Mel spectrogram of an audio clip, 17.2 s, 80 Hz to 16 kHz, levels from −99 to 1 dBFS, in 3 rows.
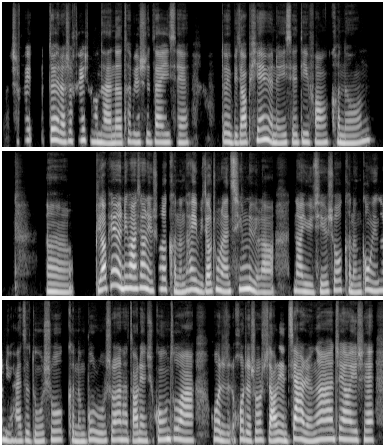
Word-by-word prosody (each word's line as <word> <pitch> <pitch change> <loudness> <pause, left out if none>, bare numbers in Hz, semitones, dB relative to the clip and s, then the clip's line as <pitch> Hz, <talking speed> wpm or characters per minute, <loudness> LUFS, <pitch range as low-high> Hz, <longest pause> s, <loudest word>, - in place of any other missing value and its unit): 是 - - -10
非 260 0 -7 0.2
对 270 0 +3
了， 220 -3 +1
是 240 - -3
非 255 +2 -2
常 220 -4 -2
难 185 -2 +1
的， 195 0 0
特 225 - -7
别 205 -1 -3
是 215 +1 -5
在 210 0 -1
一 205 - -1
些 200 0 -5 0.5
对， 220 -1 -2
比 195 -1 -3
较 205 +1 +2
偏 265 +5 0
远 235 -7 +2
的 190 - -1
一 195 - -2
些 205 0 -3
地 210 +1 -2
方 200 0 -2
可 205 - -6
能 190 +7 -1 0.8
嗯， 190 -3 0 0.3
比 230 - -2
较 265 - +10
偏 360 +5 +2
远 320 -5 +6
的 - - +6
地 - - +5
方 280 -1 +7
像 295 0 +4
你 250 - +3
说 260 +4 -4
的， 260 - +2
可 205 - -4
能 185 +1 0
他 240 +3 +1
也 245 - +3
比 205 - 0
较 205 +1 +2
重 250 +2 +1
男 200 -2 +2
轻 260 +6 +3
女 245 -6 +4
了。 180 0 -4 0.3
那 215 -3 0
与 190 -2 0
其 195 +2 -3
说 235 +3 -3
可 215 - -6
能 185 0 -2
供 245 +2 0
一 215 - -1
个 225 +1 -2
女 200 -3 0
孩 190 -1 -2
子 200 0 -4
读 185 0 -4
书， 220 +3 -3
可 205 - -5
能 180 0 -1
不 225 +4 -3
如 195 -2 -2
说 220 +2 -3
让 225 0 +1
她 215 - 0
早 190 -2 0
点 195 0 -1
去 190 - -12
工 225 +2 +1
作 240 0 -2
啊， 210 -2 +2 0.2
或 235 -2 0
者 190 -2 -3
或 230 +3 -2
者 200 - 0
说 215 +2 -1
早 195 -3 +3
点 200 -2 +1
嫁 235 +5 +5
人 190 -1 -1
啊， 235 +2 +3
这 245 +1 -3
样 230 -1 +3
一 - - 0
些 220 +1 -1
210 Hz, 320 characters per minute, -22 LUFS, 195-235 Hz, 0.8 s, 较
